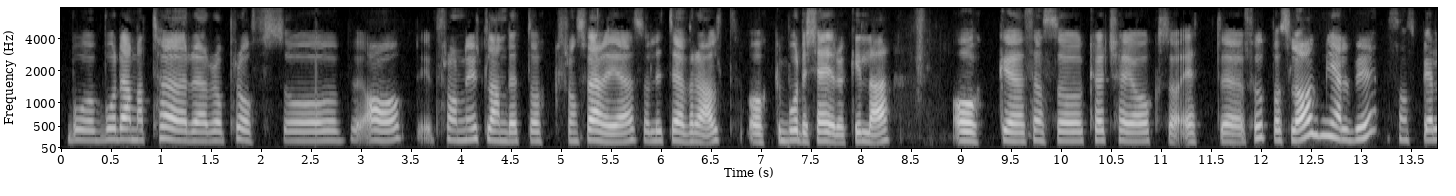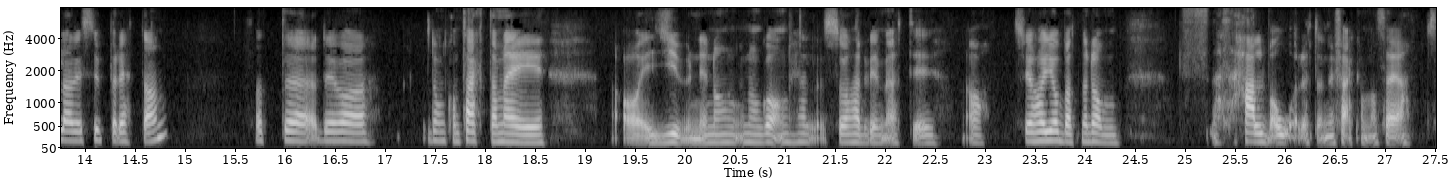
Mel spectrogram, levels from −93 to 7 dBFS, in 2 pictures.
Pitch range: 170-210 Hz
